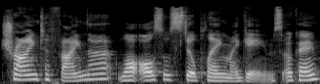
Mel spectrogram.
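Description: An American woman speaks at a moderate pace in a medium pitch with an animated tone. The recording is very clean, with a silent background. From US West Coast. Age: 30s. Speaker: podcast host. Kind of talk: casual monologue.

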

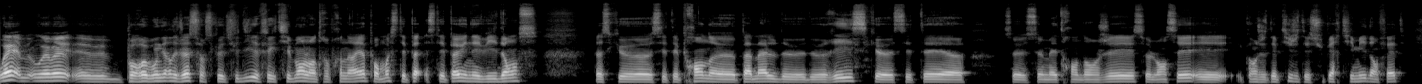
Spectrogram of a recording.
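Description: A man's medium-pitched voice at a moderate pace, with ordinary pitch variation, in a very clean recording with a silent background. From France, Lyon. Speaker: startup co-founder and CEO. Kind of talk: interview. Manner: hesitant, many repetitions.

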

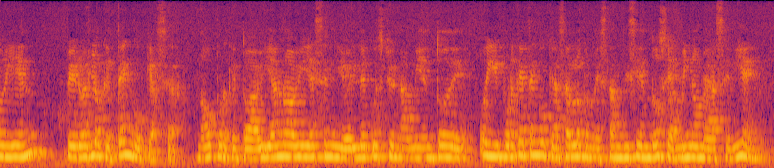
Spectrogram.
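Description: Against noticeable background noise, a woman speaks fairly quickly in a fairly high, flat monotone. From Peru, Lima. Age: 30s. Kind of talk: interview testimony. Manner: halting, frequent repetitions.

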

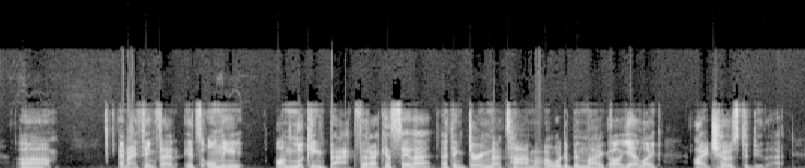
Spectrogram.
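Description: This man has a plain, everyday voice, medium pitch and an American accent. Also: fairly quick pace. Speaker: church staff member. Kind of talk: casual chat.

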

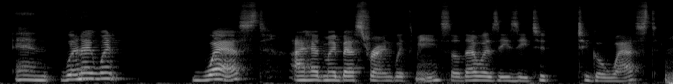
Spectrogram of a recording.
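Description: This is a woman speaking. Her voice carries a French accent. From Quebec. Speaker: farmer and winemaker. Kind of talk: casual interview chat.

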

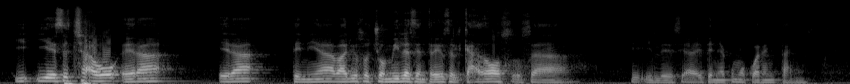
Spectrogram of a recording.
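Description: A man with a dark, mellow tone talks at a fairly slow pace, at medium pitch with ordinary pitch variation. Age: 60s. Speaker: adventurer and photographer. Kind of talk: casual chat. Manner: halting.

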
